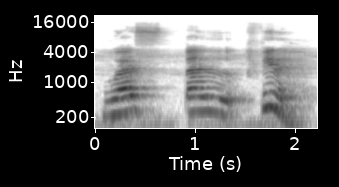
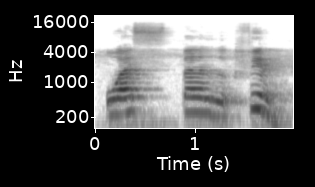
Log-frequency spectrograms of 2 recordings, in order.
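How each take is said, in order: First: The word stops on the final r. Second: The same.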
